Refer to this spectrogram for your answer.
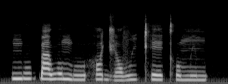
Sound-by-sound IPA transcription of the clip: m uː˦ k͡p a˦ w o˦ m uː˨ h ɔ˦ d͡ʒ ɔ˨ v i˦ kʰ eː˦ kʰ o˦ m ĩ˦ m

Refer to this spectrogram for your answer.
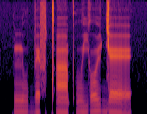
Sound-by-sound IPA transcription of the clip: n u b ɛ f tʼ ã pʼ u j o y̯ ɟ ɛ

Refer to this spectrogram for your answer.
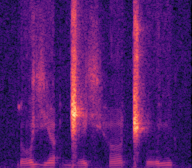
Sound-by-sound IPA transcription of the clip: ɾ ɔ˨˦ zʲ ɑ˨˦ ʔ ɡ͡ǁ ɛ˨˦ sʲ h ɑ˨˦ ǁʰ o˨˦ nʲ

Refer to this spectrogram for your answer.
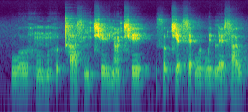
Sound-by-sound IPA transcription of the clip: w o˦ ʊ̯ h ũ˨ m ũ˦˨ h ʊ˦ ʔ kʰ ä˨ s ĩ˦ t͡ɕʰ e˦ ɪ̯ j ã˨ t͡ɕʰ e˦˨ | θ ʊ˦ ʔ t͡ɕ ɛ˦ ʔ sʰ ɛ˦ ʔ w ʊ˦ ʔ w ɪ˦ ʔ l ɛ˨ z a˦˨ ʊ̯

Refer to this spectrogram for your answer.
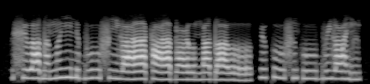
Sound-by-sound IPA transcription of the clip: xʲ oː dˤ ã ŋʷ ĩː n ɨ b uː f iː lʲ ʕ aː k ʕ a b ʕ o ŋʷ i dˤ oː | ʉ kʷ uː f ĩ kʷ uː b w ʉ lʲ ʕ ĩ lʲ

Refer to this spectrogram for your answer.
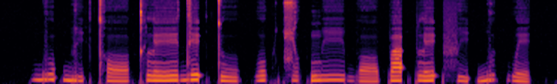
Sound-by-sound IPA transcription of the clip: b u˥˩ ʔ b i˨˩ ʔ tʰ ɔː˩˦ kʰ l eː˦˥ d e˥˩ ʔ t uː˨˩ k̚ w o˥˩ k̚ t͡ɕ o˦˥ k̚ m iː˥˩ b ɔː˩˦ p a˥˩ ʔ p l e˥˩ ʔ f i˨˩ ʔ b ɯ˥˩ k̚ w e˨˩ k̚

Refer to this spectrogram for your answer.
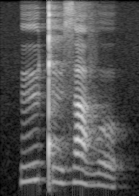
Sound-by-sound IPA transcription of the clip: ʉ ǃ ʉ z a v o

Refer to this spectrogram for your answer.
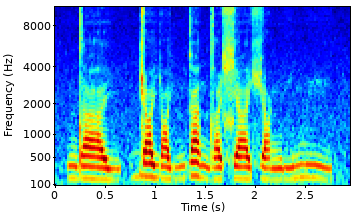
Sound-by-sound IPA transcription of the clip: n d a j | ɟ ɑ j ɑ j ŋ ɡ a n d ɑ ɕ aː ç ɑ ŋ i m i

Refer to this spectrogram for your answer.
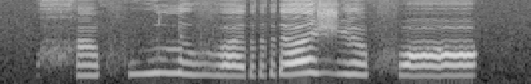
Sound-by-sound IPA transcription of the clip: h ã f u l ə v a r a ʒ ã f ɑ

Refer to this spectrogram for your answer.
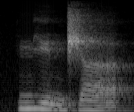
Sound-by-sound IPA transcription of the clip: mʲ e n d͡ʒ a

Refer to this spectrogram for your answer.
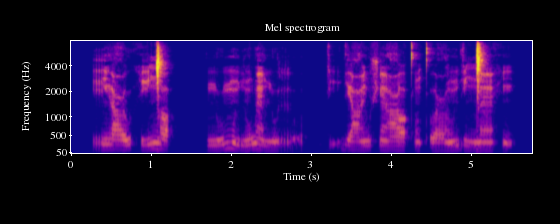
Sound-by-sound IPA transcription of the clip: r ĩ ə̯ ʕ u h i ŋ͡ǀ ɒ | n̪ u m ũ d̪ ũ w æ̃ n̪ u r o̰ | k ḭ d̪ e ʕ ĩ w ʃ æ̃ ʕ ɒ kʼ õ kʼ o ʕ ũ d̪ i ŋ͡ǀ æ̃ h ĩ

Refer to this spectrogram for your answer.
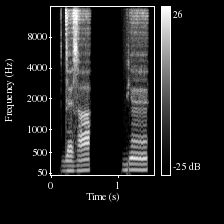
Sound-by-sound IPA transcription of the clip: d ɛ z a | b j ɛ̃

